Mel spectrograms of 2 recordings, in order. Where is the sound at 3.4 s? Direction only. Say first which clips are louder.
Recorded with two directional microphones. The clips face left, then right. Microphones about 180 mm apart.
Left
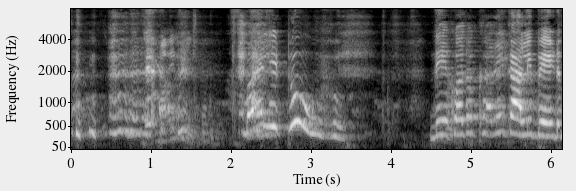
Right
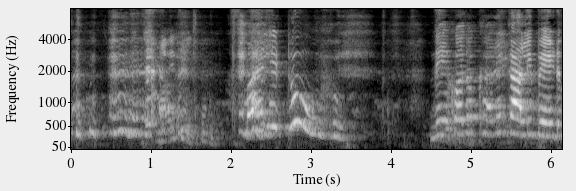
Left 2 dB; 45° right (ahead or behind).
